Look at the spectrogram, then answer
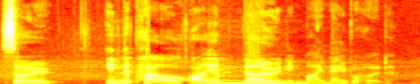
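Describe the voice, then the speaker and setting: Man with an Australian accent and a medium pitch. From Australia, Brisbane, Queensland. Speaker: development organisation director. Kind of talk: interview.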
